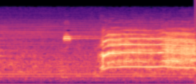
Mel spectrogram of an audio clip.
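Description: A spectator's long, high-pitched yell, held at a steady pitch, starting a little past halfway. A brief high chirp comes just before it.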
